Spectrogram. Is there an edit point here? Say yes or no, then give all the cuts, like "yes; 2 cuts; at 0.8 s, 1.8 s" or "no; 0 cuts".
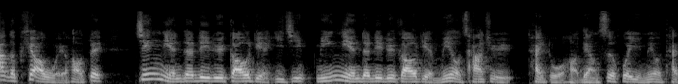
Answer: no; 0 cuts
